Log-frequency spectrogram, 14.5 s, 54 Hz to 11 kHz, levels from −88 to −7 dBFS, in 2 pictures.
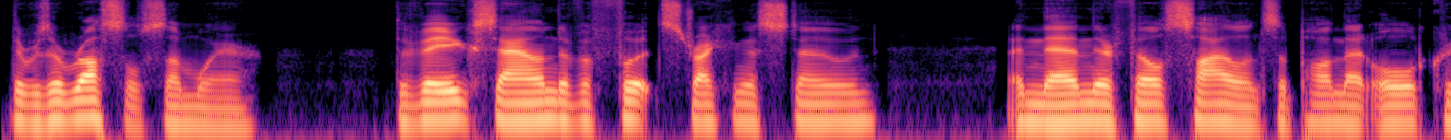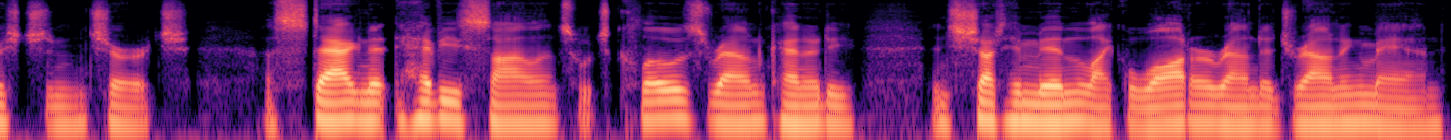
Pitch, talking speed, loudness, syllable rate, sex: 105 Hz, 170 wpm, -21 LUFS, 5.2 syllables/s, male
